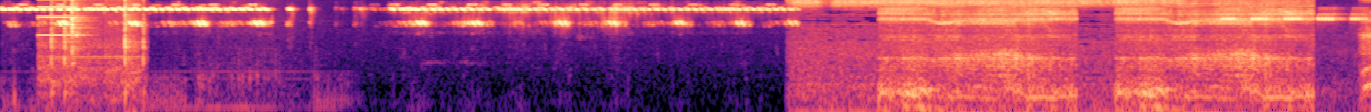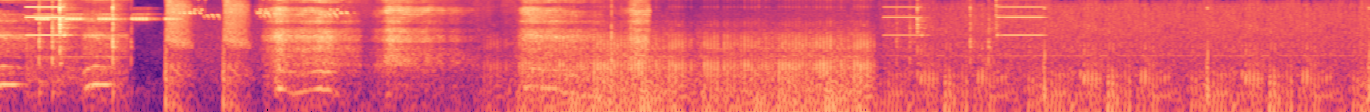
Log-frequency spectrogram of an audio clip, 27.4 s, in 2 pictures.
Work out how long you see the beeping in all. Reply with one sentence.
The beeping can be heard for 4 seconds in total.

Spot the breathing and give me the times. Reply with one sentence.
The breathing can be heard from 8.8 to 20.2 s.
